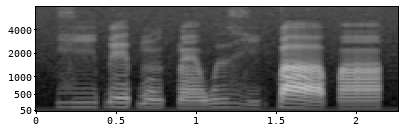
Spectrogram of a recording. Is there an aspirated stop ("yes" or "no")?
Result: no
